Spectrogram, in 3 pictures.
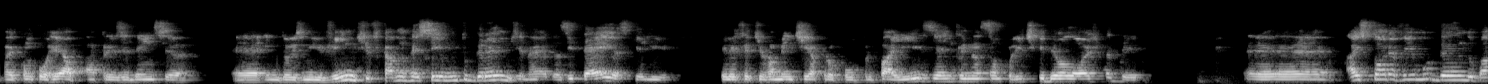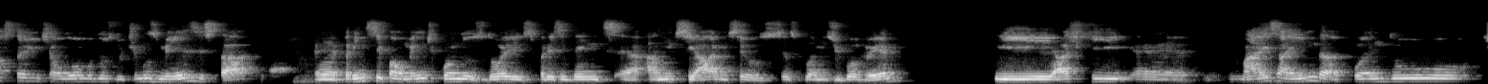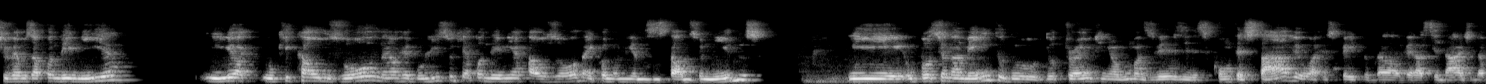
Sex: male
